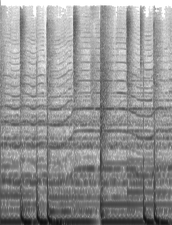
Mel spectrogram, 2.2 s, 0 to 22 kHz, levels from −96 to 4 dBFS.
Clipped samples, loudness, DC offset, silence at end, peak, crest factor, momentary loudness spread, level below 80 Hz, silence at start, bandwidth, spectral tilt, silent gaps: under 0.1%; -14 LUFS; under 0.1%; 0 s; 0 dBFS; 10 dB; 5 LU; -12 dBFS; 0 s; 19.5 kHz; -5.5 dB/octave; none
